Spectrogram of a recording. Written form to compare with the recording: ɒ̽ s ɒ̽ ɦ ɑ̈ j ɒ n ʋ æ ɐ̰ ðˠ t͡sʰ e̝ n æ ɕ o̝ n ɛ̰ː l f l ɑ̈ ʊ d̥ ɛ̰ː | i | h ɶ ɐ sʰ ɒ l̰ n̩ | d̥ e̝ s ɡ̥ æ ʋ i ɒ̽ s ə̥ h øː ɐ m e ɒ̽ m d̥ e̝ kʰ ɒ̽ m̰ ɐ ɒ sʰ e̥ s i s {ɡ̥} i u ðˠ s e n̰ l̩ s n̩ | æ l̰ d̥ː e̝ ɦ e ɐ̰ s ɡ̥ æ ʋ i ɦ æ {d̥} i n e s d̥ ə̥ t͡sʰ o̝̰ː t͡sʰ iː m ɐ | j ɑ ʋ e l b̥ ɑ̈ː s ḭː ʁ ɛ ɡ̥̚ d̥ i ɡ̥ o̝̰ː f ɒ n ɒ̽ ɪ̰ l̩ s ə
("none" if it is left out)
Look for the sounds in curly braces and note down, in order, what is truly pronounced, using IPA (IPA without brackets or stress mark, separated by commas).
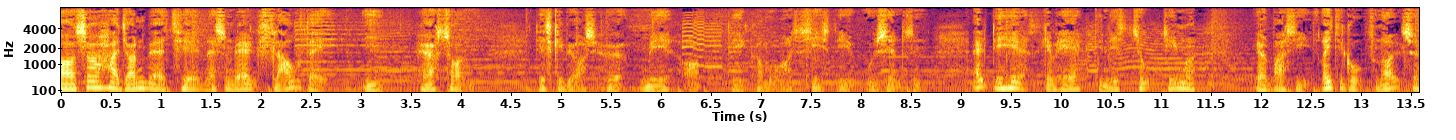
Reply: d̥, d̥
